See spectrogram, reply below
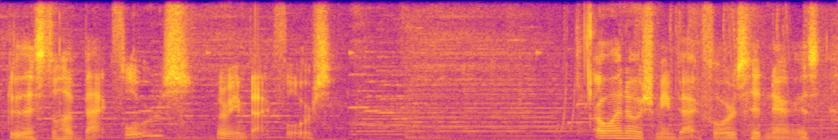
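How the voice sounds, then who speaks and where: A man's voice: lowish voice, sing-song, moderate pace, vocal fry. A man giving casual, rambling live game commentary as a let's play host, with wry asides. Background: video game music.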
